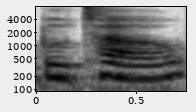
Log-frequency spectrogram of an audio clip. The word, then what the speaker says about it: Buteau: Jill Scott as Hazel, Michelle Buteau, I want to make sure I say it correctly, as BREE, and Ryan Michelle Bethay as Ari.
